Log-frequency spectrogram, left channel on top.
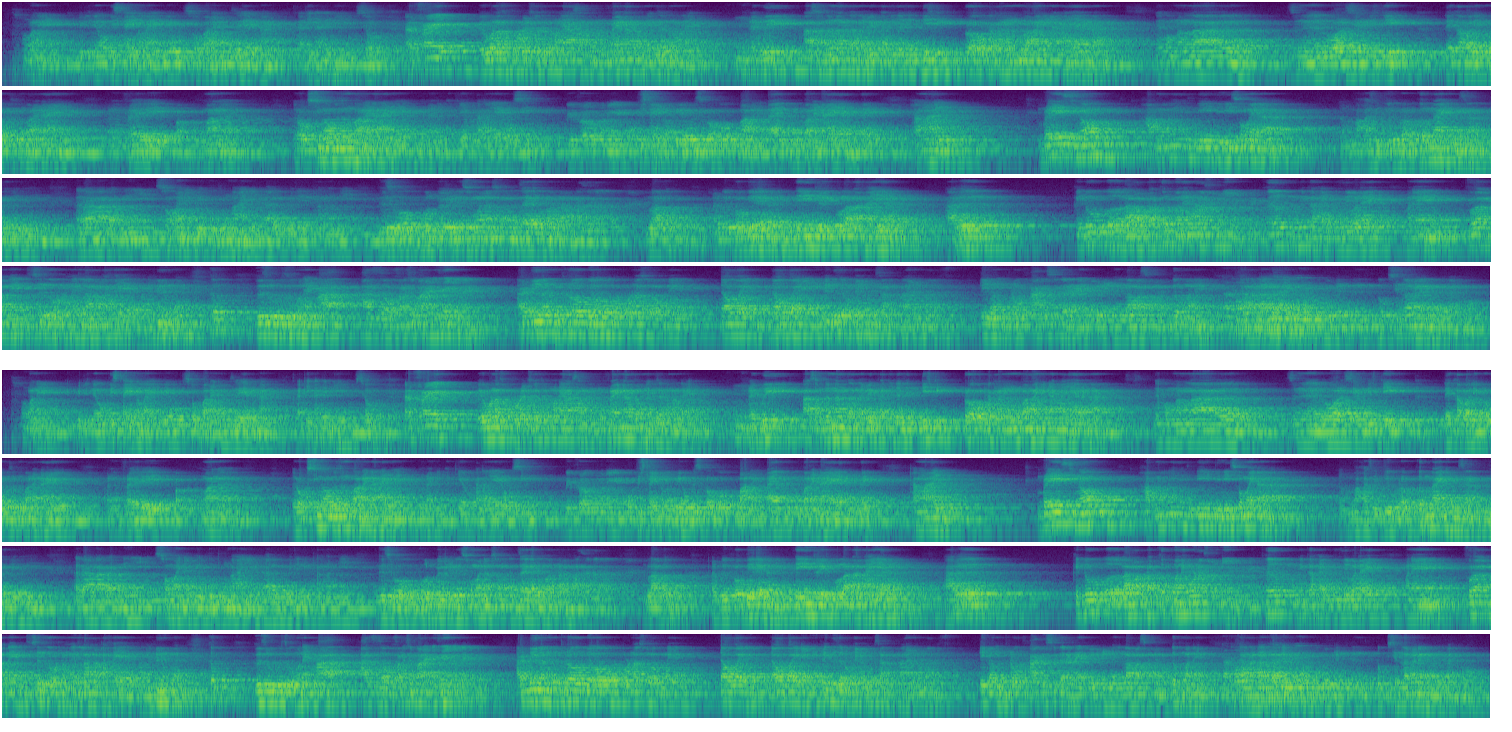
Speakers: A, on the right (about 80°); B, on the right (about 65°).
A: औ
B: माने बिदिनो अफिस थायो नालाय बे अफिसाव बानायनांगौ जायो आरो ना खाथि खाथिनि
A: औ
B: अफिसाव आरो फ्राय बे अरुणाचल प्रदेश ज' माने आसामजोंनो फ्राय नांजाबनाय गोजाखा नालाय
A: उम
B: ओमफ्राय बै आसामजों नांजाबनाय बे खाथि खा बिदिनो डिस्ट्रिकफोरावबो थांनानै नों बानायहैनो हायो आरोना दे हमनानै ला ओ जोंङो लवार चिरां डिस्ट्रिक्ट लेखाबालिफ्रावबो जों बानायनो हायो बेनिफ्राय ओरै मा होनो रक्सिंआवबो जों बानायनो हायो जदानि खाथियाव थानाय रक्सिं बफोराव माने अफिस थायो नालाय बे अफिसफ्रावबो बानाय आइ एल पि खौ बानायनो हायो आरो ओमफफ्राय थांनो हायो ओमफ्राय सिङांव हाबनानै जुदि बिनि समायना माखासे भिउफ्राबो खोब नायनो मोजां जेरै जों रान आगादनि समायना भिउखौ बुंनो हायो आरो बेबायदिनो थांनानै गोजौआव बुहुत बेबायदिनो समायना समायना जायगा दं आरो ना हाजो हालाब्लाबो आरो बैफ्राव बेरायनानै मोनसे इन्जयखौ लानो हायो आरो आरो
A: नंगौ
B: <inaudible> खिन्थु लामाफ्रा खोब माने अरुणाचलनिया माने खोब माने गाहायाव गोग्लैबाथाय माने
A: उम
B: फुरा माने सोरगोआव थांनायनि लामा थाखायो आरो मानो होनोब्ला खोब गोजौ गोजौ माने हा हाजो जावखानायसो बानायनाय जायो नालाय आरो
A: औ
B: दैलां बोथोराव बेयाव अरुणाचलाव माने दावबाय दावबायनायनि ओमफ्राय गोजानाव थायोबा मोजां मानो होनोब्ला दैलां बोथोराव हा गिसि गारनानै बेबायदिनो लामा सामायाव खोब माने
A: दाथ'
B: गानानै
A: दाथ'
B: गारि
A: जिथुनाखि
B: मथरखौ बेबायदिनो जों खोबसिनलाबायनायखौ
A: उम
B: नुयो आरो औ।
